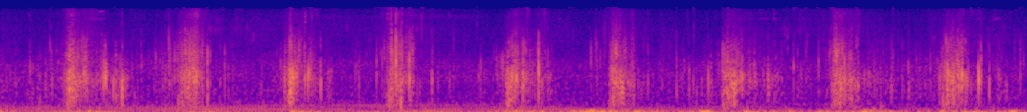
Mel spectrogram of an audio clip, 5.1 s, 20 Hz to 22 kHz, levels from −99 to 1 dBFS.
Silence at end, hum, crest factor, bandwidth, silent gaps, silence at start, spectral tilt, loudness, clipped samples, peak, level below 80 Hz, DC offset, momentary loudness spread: 0 s; none; 26 dB; 17 kHz; none; 0 s; -3.5 dB/octave; -37 LUFS; under 0.1%; -10 dBFS; -40 dBFS; under 0.1%; 8 LU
